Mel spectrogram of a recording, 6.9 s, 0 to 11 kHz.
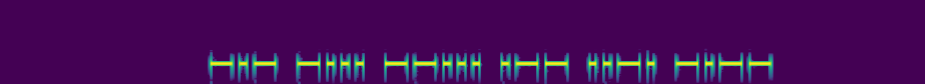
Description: Morse code, heard as a keyed tone, about 22 wpm, 700 Hz. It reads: KB7WFY
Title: USA Call Signs - 6 Characters - Repeated 2x - 22wpm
